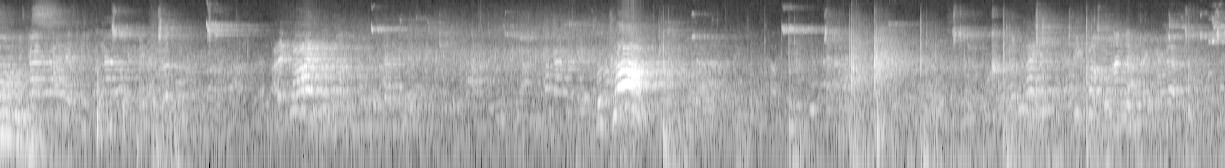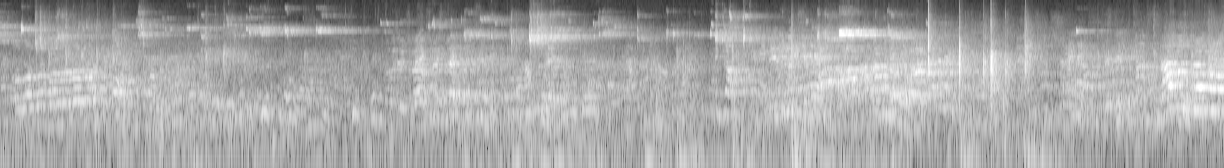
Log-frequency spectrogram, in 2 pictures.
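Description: Live basketball game sounds in an echoing sports hall: the ball bouncing on the court floor, short high squeaks of shoes, and players and spectators calling out, with one loud shout about eight seconds in.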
